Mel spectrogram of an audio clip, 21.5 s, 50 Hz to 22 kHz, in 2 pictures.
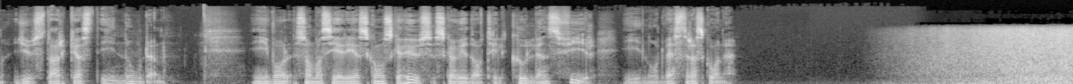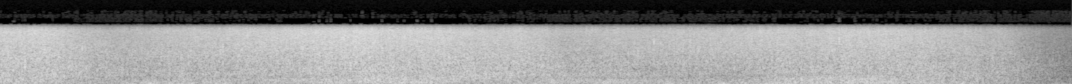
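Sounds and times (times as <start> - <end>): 
speech: 0.1 - 7.4
waves crashing against a rocky shore: 8.8 - 21.4.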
